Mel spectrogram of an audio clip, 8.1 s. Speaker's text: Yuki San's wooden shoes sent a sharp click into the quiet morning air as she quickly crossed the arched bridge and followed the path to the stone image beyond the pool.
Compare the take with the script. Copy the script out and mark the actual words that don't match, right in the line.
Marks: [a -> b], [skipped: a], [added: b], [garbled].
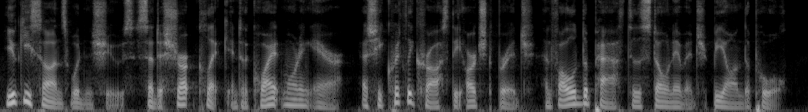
Yuki San's wooden shoes sent a sharp click into the quiet morning air as she quickly crossed the arched bridge and followed the path to the stone image beyond the pool.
